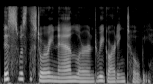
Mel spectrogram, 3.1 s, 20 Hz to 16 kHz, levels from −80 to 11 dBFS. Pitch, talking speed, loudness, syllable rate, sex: 170 Hz, 155 wpm, -20 LUFS, 4.5 syllables/s, female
